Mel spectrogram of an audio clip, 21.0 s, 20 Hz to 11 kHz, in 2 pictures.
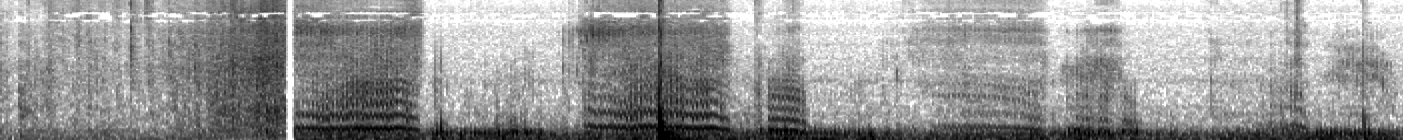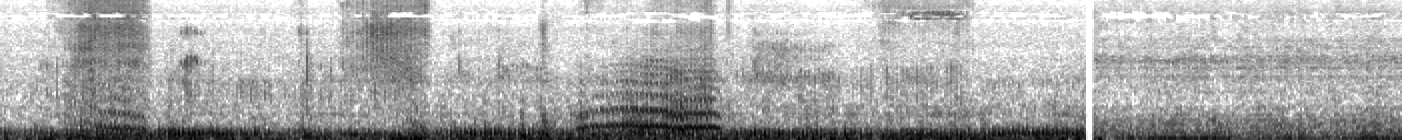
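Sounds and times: cat purring: 2.2s - 19.7s.

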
